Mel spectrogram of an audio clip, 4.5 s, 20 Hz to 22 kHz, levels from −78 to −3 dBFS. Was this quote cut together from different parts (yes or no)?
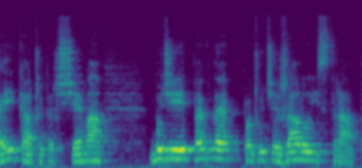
no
